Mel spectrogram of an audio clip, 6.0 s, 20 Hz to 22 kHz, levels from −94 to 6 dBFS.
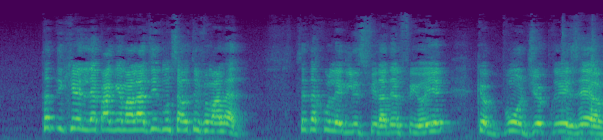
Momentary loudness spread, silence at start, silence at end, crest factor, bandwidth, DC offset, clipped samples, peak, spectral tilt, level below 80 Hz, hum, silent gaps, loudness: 8 LU; 0.45 s; 0 s; 18 dB; 14 kHz; under 0.1%; under 0.1%; -2 dBFS; -4.5 dB/octave; -52 dBFS; none; none; -20 LUFS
